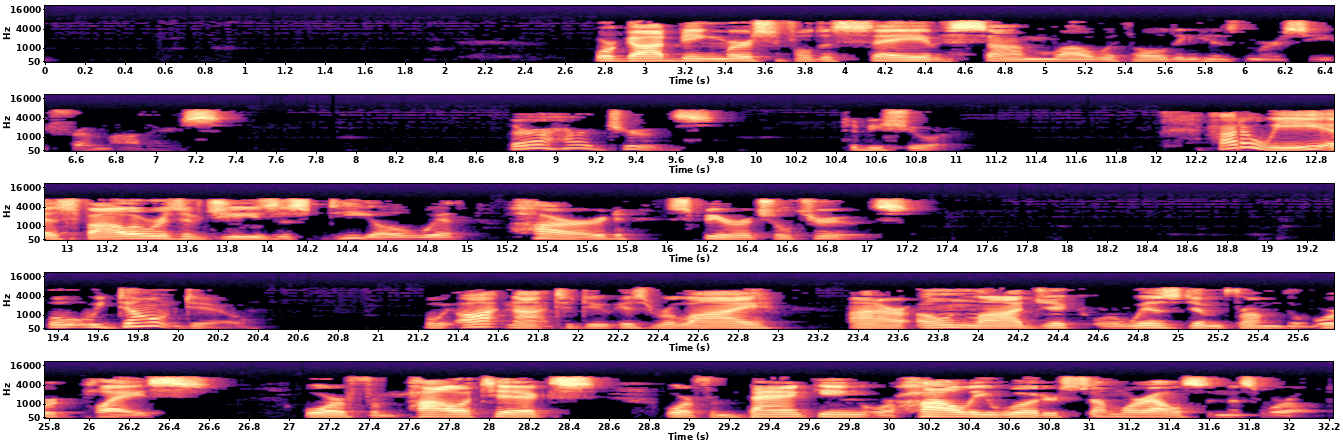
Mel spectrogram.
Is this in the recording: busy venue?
no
